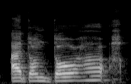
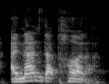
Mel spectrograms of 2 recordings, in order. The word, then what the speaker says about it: Anondodhara: Is it Adondohara? Nah. Let's go to the to our Bible of translation, Google. Anondodhara. There you go. Now, let me know if Google Translate is right. So, Anondodhara.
